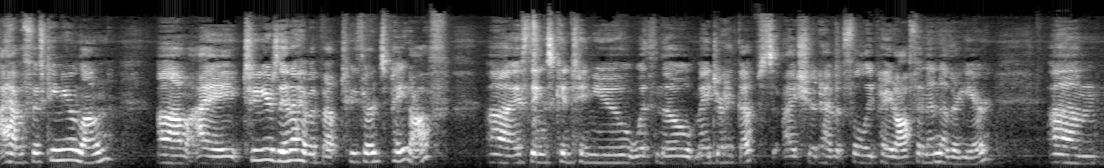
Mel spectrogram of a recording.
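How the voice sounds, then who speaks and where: A young woman getting over a cold, her voice a little hoarse, talking thoughtfully to the camera with frequent pauses and ums. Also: fairly low pitch, pushed and bright, recorded from a distance, slight background noise, low-quality recording. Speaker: vlogger. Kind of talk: reflective casual talk to camera. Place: tiny house.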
